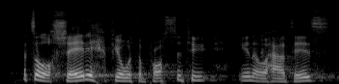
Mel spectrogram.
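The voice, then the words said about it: Put-on Scottish accent. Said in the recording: “i get my Scottish accent for that”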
